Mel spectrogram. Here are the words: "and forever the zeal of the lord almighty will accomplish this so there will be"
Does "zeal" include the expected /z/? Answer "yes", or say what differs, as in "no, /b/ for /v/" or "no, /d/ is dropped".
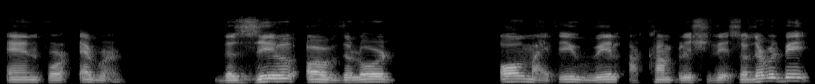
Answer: yes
